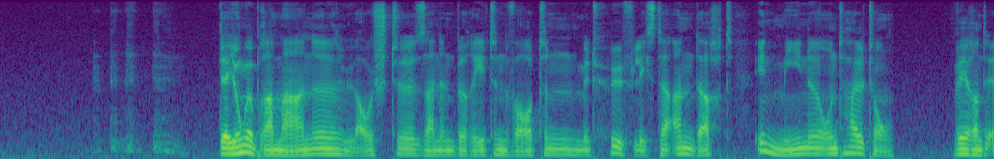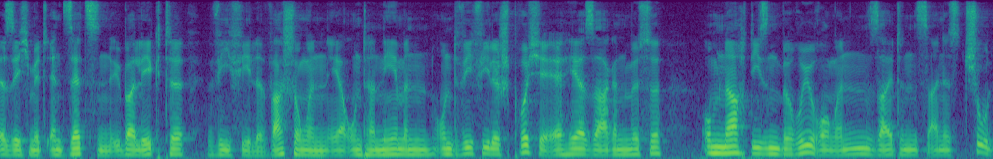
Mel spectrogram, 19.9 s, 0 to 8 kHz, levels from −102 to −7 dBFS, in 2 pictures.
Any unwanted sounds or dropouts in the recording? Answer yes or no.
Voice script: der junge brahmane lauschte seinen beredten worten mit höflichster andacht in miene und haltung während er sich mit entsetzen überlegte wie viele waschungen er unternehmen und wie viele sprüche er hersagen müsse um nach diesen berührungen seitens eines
yes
